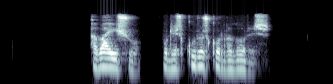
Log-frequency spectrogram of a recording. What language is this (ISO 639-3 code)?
glg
